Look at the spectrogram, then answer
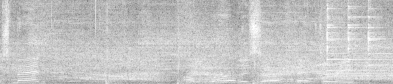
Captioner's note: crowd cheering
